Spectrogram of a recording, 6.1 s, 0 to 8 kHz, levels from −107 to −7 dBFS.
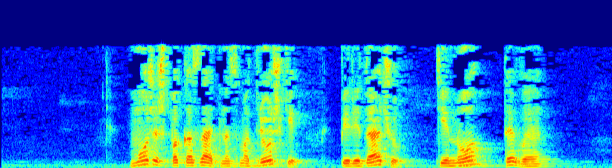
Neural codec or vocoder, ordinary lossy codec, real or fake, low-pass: none; MP3, 24 kbps; real; 7.2 kHz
